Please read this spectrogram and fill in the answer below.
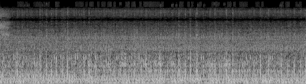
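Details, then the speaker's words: Free Homelite string trimmer, two-stroke, running after only adjusting the carburetor air-fuel mixture screws and idle screw (carb not cleaned): loud, even buzz holding a steady idle without surging or dying, fast enough not to stall but below clutch engagement. "RPMs are at a speed so it doesn't stall, and it's not too fast to turn the clutch. That's all it needed."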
